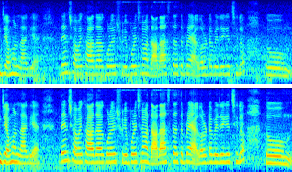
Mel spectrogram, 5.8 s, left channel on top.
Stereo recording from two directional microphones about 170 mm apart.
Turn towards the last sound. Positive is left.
turn(degrees=-45)  # may be behind; listen again after turning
